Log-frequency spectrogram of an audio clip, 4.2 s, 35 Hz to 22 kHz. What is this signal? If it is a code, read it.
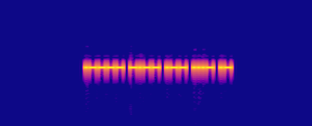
Morse code, heard as a keyed tone, about 38 wpm, 700 Hz. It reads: 1YWVA
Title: Code Groups - 5 Letter:Numbers - 40wpm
